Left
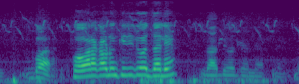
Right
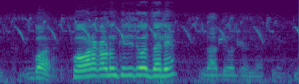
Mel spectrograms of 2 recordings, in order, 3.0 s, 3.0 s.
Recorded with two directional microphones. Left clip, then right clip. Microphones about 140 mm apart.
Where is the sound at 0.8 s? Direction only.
45° left (ahead or behind).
